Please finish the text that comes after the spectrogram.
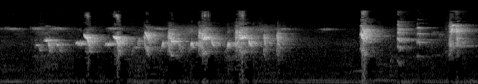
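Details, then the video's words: A black-headed long-tailed shrike in full song delivers rapid, harsh chattering notes mixed with sharp high chirps in a quick run, then a pause and a few more loud, scratchy bursts. "burung cendet kepala hitam gacor"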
